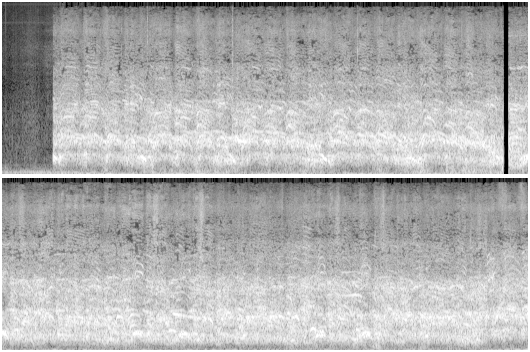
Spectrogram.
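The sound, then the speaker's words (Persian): A large crowd of protesters in Zahedan, Sistan and Baluchestan, Iran, chants and shouts together in the city's streets, a dense, continuous roar of many voices that stays loud throughout, with a brief cut partway through. “این صدای مردم زاهدان هست در خیابان‌های این شهر که تظاهرات کردن، دست به اعتراض زدن.”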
